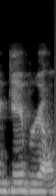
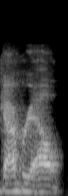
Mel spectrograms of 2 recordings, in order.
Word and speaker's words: Gabrielle: call me Gabriel instead of Gabrielle.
